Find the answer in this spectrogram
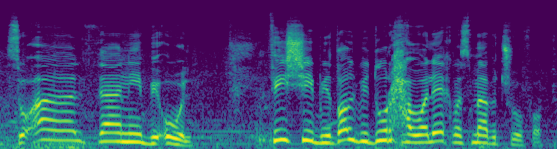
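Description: A man's voice: high-pitched, expressive, faint music behind. A young man with a Syrian Arabic accent hosting a cheerful street quiz interview outdoors at a scrapyard, talking into a handheld mic. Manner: fast, cheerful, teasing.

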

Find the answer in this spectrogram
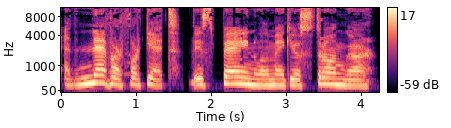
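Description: An actress playing a vengeful, haughty elven woman warrior in a video game, speaking with deliberate, theatrical menace. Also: medium pitch, fairly even intonation, no echo, clean studio sound, lightly acted. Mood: vengeful, cold. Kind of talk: video game character voice lines.

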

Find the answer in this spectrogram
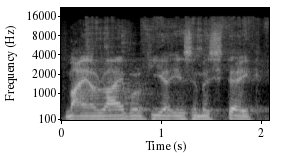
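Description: A man acting a stoic killer robot in a video game, speaking in flat, terse, mechanical lines. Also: on the low side, normal speed, lightly acted. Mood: cold, flat. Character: stoic, menacing humanoid killer robot, adult male. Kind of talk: video game character dialogue. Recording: long reverb, loud effects noise, clicks.

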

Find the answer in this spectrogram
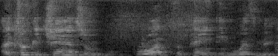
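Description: Man playing genial high-voiced storyteller, echoey room. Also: lively intonation, moderate pace, a little mellow. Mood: jovial. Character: genial, joking man narrating his memories to the audience. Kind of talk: staged script reading. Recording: echoey room, distant mic, faint noise.

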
